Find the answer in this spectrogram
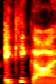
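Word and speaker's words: ikigai: foreign to me so it rhymes with sticky eye which is sort of useful as a doctor so your icky guy and it's the it's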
